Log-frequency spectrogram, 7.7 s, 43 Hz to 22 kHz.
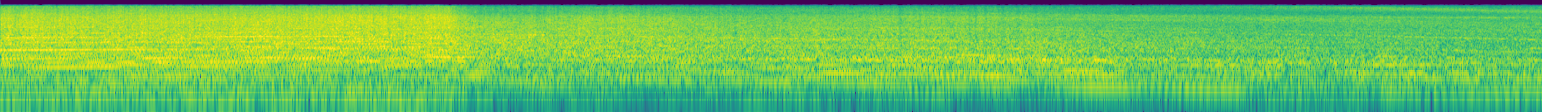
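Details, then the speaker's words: Mercedes E63 V8 with prototype supercharger kit, stock cams, on loaded Mustang dyno after 10-minute cooldown; pulls hard with only exhaust roar, no blower whine at all; healthy, almost 600 wheel hp, 650 lb-ft. "Hear the supercharge, like, not, you can't even hear it a little bit. Yeah, the exhaust is a little louder, but still, there's no whine whatsoever."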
